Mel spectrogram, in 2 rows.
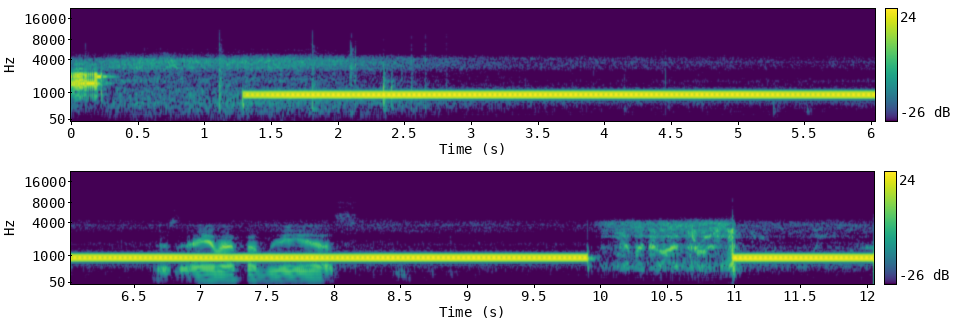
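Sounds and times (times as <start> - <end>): loud steady alert tone: 1.3 - 9.9.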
